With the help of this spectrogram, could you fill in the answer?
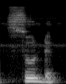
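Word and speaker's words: should: है, गलत उच्चारण है, इसको हम पढ़ते हैं उड, कुड, सुड, ऐसे पढ़ते हैं, एल साइलेंट होती है।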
